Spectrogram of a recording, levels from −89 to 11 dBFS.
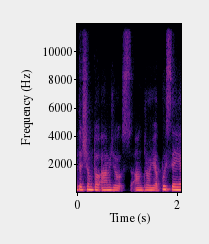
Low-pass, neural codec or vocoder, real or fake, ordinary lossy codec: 10.8 kHz; codec, 24 kHz, 0.9 kbps, DualCodec; fake; Opus, 16 kbps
